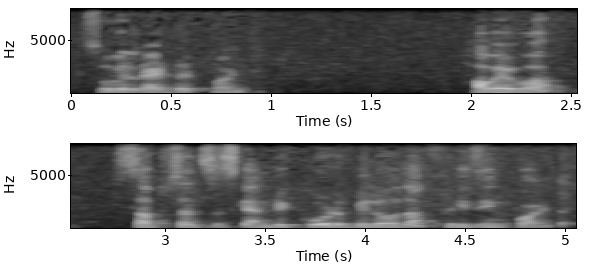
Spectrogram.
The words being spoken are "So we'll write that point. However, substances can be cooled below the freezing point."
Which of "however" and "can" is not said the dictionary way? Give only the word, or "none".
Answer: none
